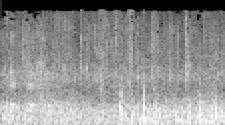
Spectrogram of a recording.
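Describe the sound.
A crowd of feet stomping on a floor makes a continuous rumbling patter that imitates thunder in a group rainstorm imitation, with a few sharper thumps rising above the steady roar.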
